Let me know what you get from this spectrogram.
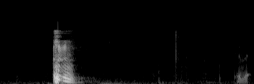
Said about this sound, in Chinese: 对不起哈、还是有点的咳嗽。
